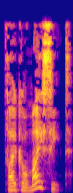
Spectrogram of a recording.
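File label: "phycomycete", British English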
